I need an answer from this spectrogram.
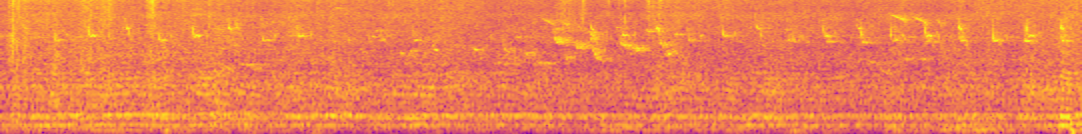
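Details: Many worker honey bees fly around a thriving hive beneath trees on a spring morning, a dense continuous buzzing hum layered with a bird's regular high chirping notes in the background.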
